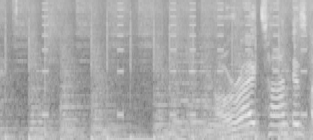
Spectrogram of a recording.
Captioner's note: timer beeping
